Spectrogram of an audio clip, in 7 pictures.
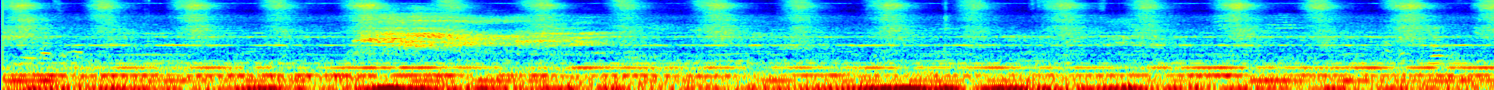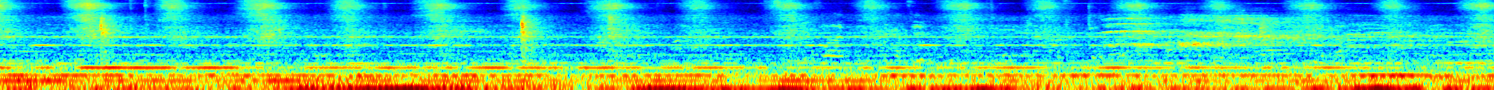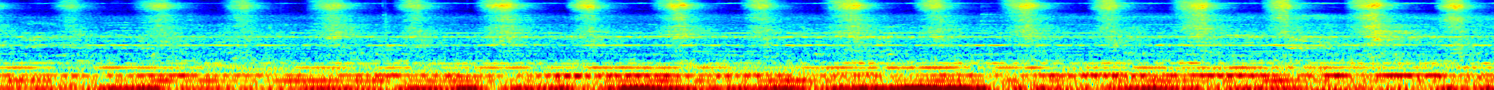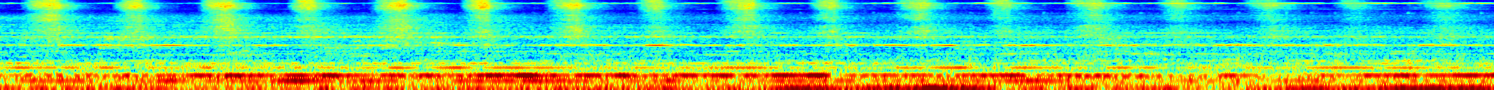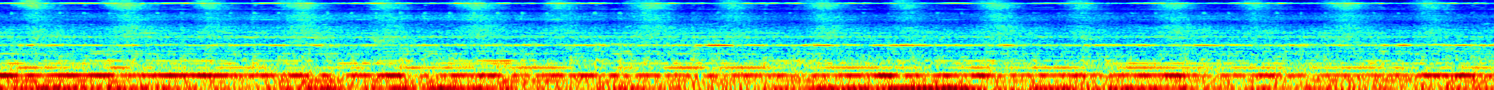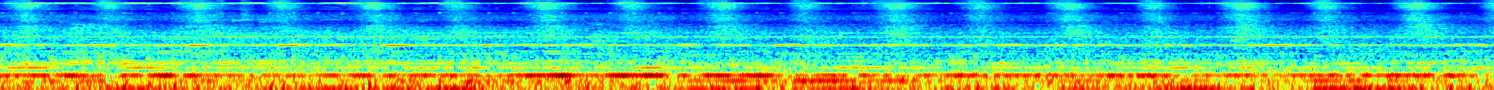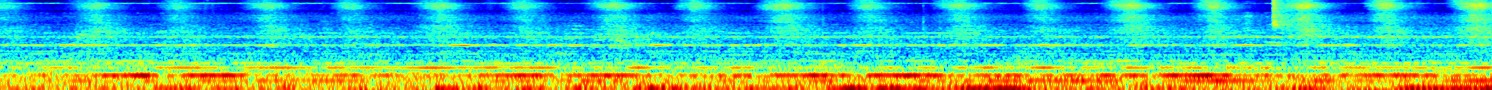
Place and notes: völklingen, völklinger hütte, gebläsehalle
gebläsehalle des weltkulturerbes, hier mit klängen einer permanenten installation von stephan mathieu
soundmap d: social ambiences/ listen to the people - in & outdoor nearfield recordings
